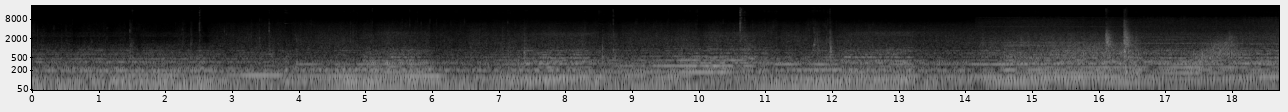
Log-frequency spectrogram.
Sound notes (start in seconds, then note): 14.8 radio buzzing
